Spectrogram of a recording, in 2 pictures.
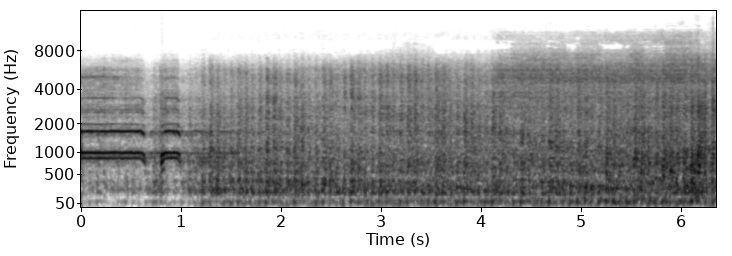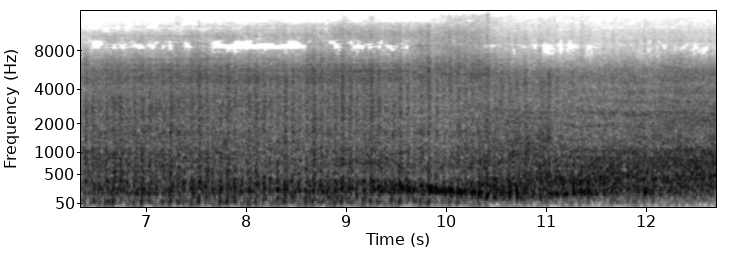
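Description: A steam locomotive chuffs hard as it approaches and passes.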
